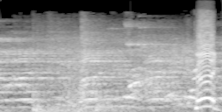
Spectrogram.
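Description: A basketball being dribbled on a gym floor, among the overlapping shouts and voices of players and spectators.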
